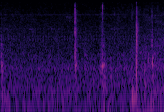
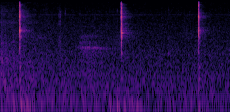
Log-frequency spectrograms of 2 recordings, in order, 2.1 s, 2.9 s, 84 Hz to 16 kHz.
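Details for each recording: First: 1997 Ford F-150 electronic shift-on-the-fly 4WD, intermittent no 4WD, code P1838 transfer case shift motor circuit; faint uneven relay clicks without shifting, works when relay box tapped. Suspected bad solder joint in relay box. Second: 1997 Ford F150 with intermittent no 4WD (code P1838), suspected bad relay: four crisp single clicks about a second apart; each grounding of control side clicks and voltage drops to zero, drawing 0.11 A.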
